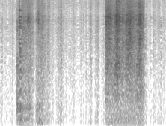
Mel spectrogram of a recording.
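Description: Pencil scratching on chukar eggshells as the eggs are marked: two short, faint scratches, one just after the start and one near the end.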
